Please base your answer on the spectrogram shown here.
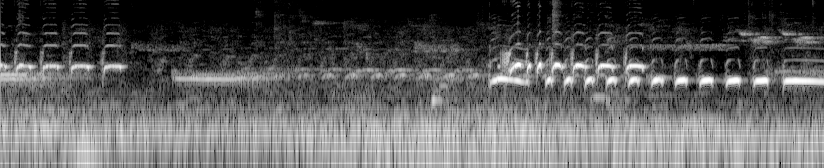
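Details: Song of Bangkok-type and local zebra doves, mixed for training young birds: rapid bursts of bubbling, repeated coo notes, then a quieter stretch, then a loud run of evenly spaced, clipped coos.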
